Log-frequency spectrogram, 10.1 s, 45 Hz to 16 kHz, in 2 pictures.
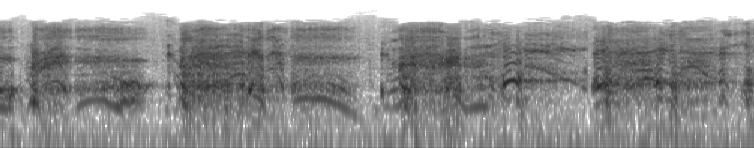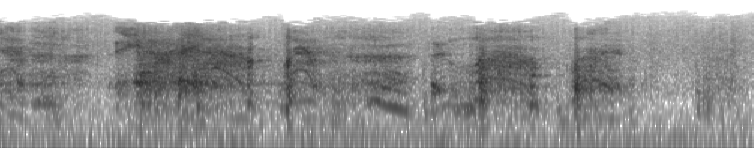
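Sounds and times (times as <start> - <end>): man coughing: 0.0 - 9.3.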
